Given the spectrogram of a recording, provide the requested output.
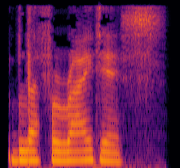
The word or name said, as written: blepharitis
